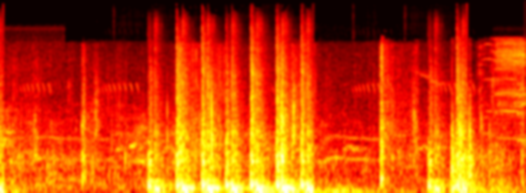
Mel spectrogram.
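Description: A series of sharp, loud knocks pounds on a house door in quick bursts as a captain demands it be opened, several raps close together, then a short pause and a few more, with no talking.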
